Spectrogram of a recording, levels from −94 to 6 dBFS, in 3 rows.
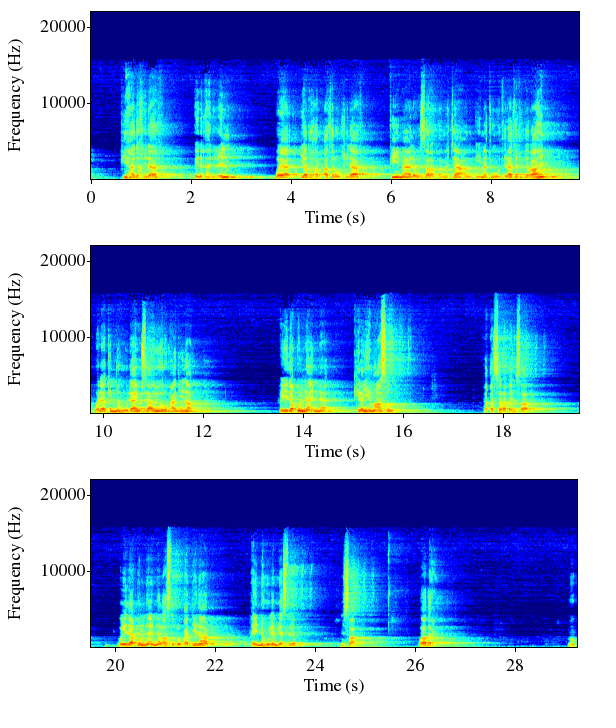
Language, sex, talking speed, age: Arabic, male, 85 wpm, 40-59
